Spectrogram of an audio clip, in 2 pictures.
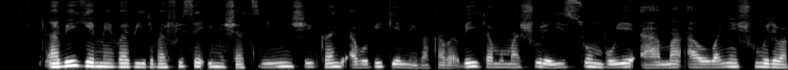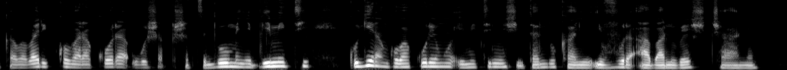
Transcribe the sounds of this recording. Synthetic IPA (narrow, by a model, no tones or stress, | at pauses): a̰βiːɡe̞meβaβiɾiβafise̞ʔimiʃat͡simɲiːnʃikaːndiʔaβo̞βiːɡe̞meβakaβa̰βiːɡamumaʃuːɾe̞jisuːmbuje̞ʔahamaʔaβoβaɲe̞ʃuːɾeβakaβaβaɾiko̞βaɾako̞ɾaʔuβuʃa̰ːkḁʃaːt͡sib̚ɡuβume̞ɲib̚ɡiːmitʰi | kuɡiɾaŋɡo̞βakuɾe̞mŋo̞ʔimitimɲiːnʃiḭtaːndukʰaɲe̞̰ʔivuɾa̰ʔaβaːnhuβe̞ːnʃi̥t͡ʃaːne̞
